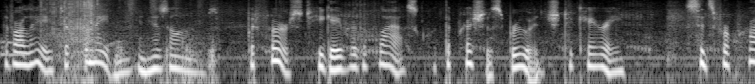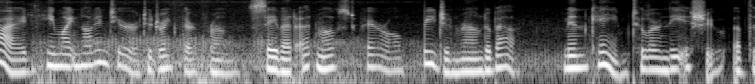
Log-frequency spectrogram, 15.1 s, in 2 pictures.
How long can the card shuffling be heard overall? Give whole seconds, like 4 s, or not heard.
2 s.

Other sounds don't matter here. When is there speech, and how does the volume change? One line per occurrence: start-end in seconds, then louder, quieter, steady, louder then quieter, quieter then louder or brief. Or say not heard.
0.0-15.0 steady.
